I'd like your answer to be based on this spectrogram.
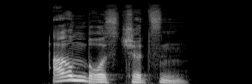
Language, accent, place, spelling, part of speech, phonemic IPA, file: German, Germany, Berlin, Armbrustschützen, noun, /ˈaʁmbrʊstˌʃʏtsən/, De-Armbrustschützen.ogg
- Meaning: inflection of Armbrustschütze: 1. genitive/dative/accusative singular 2. all-case plural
